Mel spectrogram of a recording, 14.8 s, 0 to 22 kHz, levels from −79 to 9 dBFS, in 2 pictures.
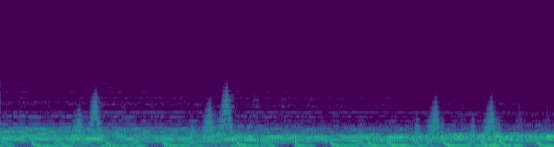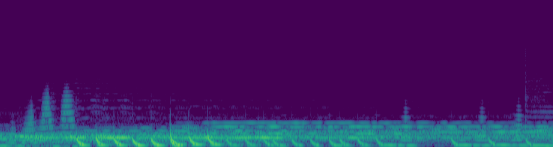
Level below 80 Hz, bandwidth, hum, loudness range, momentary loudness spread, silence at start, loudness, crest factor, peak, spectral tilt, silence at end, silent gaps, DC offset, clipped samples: -30 dBFS; 2 kHz; none; 7 LU; 10 LU; 0 s; -25 LUFS; 18 dB; -6 dBFS; -15 dB/octave; 0 s; none; under 0.1%; under 0.1%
